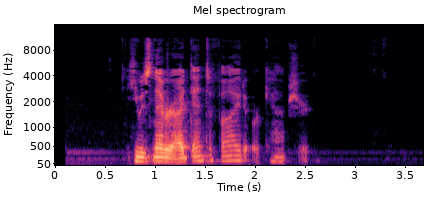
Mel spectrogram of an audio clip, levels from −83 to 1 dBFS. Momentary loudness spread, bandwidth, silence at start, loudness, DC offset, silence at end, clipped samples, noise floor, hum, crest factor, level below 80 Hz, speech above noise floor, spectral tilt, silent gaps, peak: 20 LU; 11.5 kHz; 0.75 s; -18 LUFS; under 0.1%; 1.15 s; under 0.1%; -65 dBFS; none; 22 dB; -50 dBFS; 47 dB; -6 dB/octave; none; 0 dBFS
